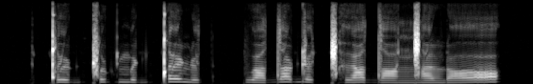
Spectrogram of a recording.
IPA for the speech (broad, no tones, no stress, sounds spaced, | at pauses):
ǃ ʏ ɖ ǁ u ʈ m ɘ ɖ ǃ ɘ ɳ ʏ t pː u dˤ u ɖ ɘ ǁʰ ɘ dˤ a ŋ͡ǁ a ɳ ɽ ɒ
